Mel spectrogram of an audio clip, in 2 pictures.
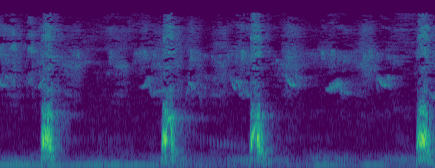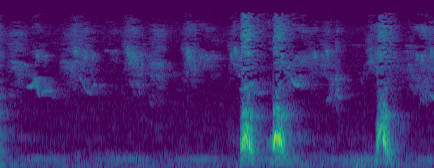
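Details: Weak warning barking from a female brindle American Staffordshire Terrier: about seven brief, muffled barks at uneven intervals, two in quick succession near the end, with faint bird chirps and a low hum behind.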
